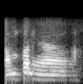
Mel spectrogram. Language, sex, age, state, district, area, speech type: Tamil, male, 18-30, Tamil Nadu, Viluppuram, rural, conversation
